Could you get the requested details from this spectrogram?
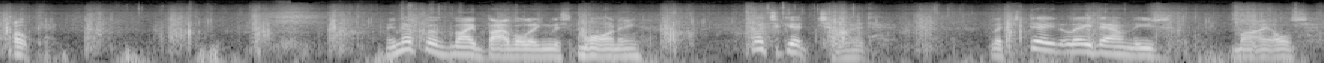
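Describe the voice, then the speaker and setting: A man's voice: mid-range voice, big pitch swings, slow, long pauses. A man talking casually to viewers as he walks outdoors, musing and often interrupting himself in a rambling way. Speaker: hiking vlogger. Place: outdoors, walking on a rural trail and country road. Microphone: handheld camera. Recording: outdoor background noise. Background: outdoor ambience with noise.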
